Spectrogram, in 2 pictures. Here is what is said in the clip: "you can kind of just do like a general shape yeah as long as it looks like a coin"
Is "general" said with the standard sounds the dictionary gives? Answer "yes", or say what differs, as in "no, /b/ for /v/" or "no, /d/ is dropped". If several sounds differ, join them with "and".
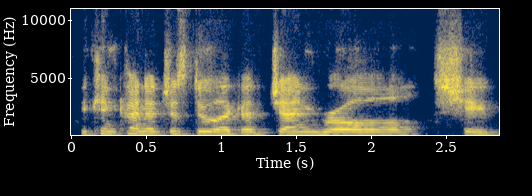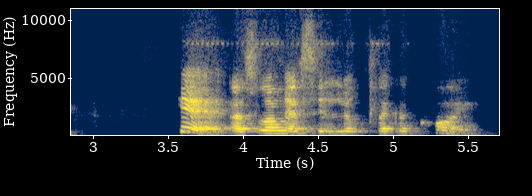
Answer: yes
